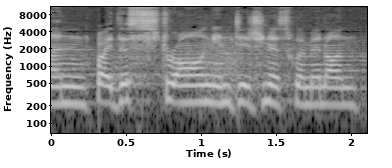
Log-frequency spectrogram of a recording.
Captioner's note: speaking Indigenous Language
